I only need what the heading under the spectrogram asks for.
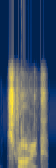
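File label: "strike", British English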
